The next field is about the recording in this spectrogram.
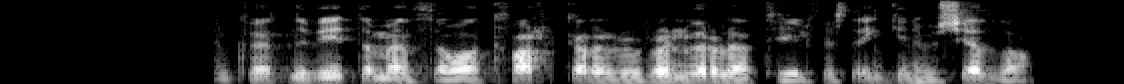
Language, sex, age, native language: Icelandic, male, 40-49, Icelandic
